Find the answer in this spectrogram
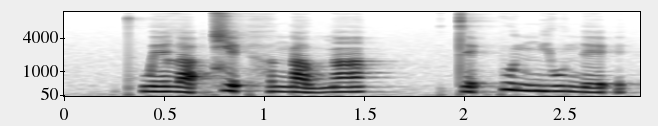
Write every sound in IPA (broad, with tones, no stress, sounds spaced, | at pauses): pʰ w e˧ l a˨ ʔ t͡ɕ e˦ ʔ h ə˧ ŋ a˨˩ w ŋ ã˧ | t̪ e˨ ʔ p u˥˧ n ŋ j u˧ n̪ e˨ ʔ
